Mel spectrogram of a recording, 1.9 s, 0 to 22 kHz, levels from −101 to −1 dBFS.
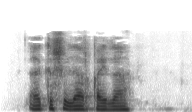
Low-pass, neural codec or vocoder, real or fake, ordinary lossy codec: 7.2 kHz; codec, 16 kHz, 2 kbps, X-Codec, WavLM features, trained on Multilingual LibriSpeech; fake; MP3, 32 kbps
